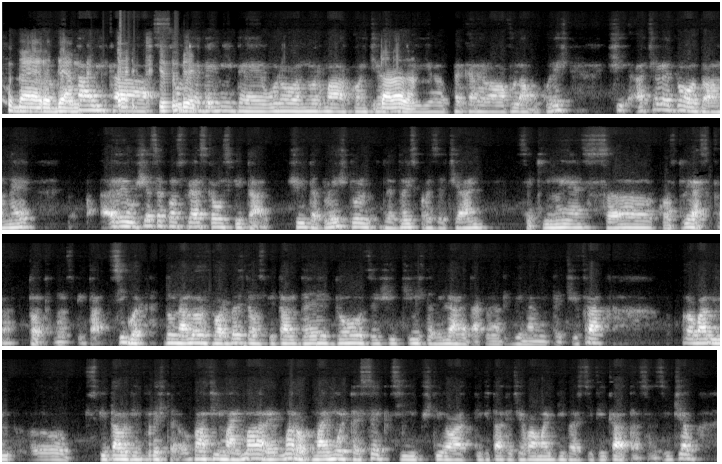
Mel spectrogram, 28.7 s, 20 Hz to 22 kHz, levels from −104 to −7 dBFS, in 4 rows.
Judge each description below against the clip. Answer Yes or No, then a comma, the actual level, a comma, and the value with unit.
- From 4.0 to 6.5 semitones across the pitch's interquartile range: No, average, 3.2 semitones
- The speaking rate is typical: Yes, average, 155 wpm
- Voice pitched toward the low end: Yes, low, 130 Hz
